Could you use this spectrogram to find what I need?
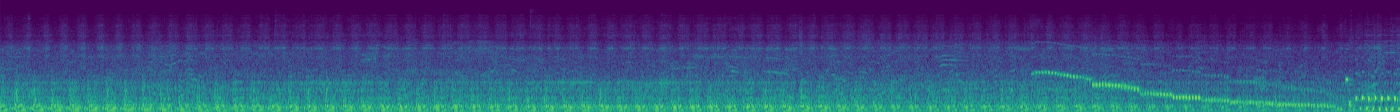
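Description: Loud techno music with a pounding beat plays from loudspeakers outdoors.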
